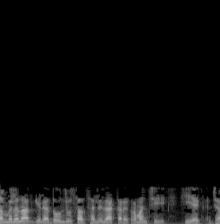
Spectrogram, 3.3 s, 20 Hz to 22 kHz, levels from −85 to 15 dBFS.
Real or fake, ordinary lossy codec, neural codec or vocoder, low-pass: real; none; none; 3.6 kHz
